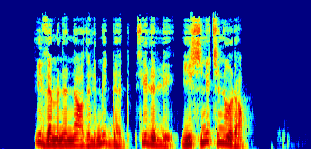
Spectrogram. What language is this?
Kabyle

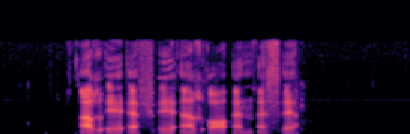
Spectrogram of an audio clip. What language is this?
Norwegian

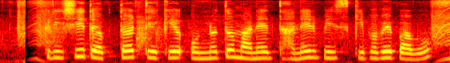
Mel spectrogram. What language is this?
Bangla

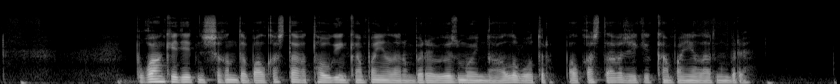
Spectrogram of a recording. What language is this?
Kazakh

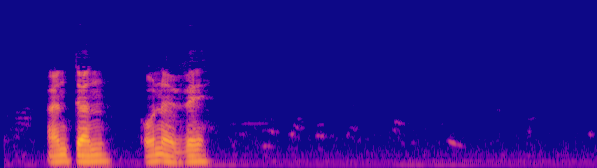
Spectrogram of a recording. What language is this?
Fang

